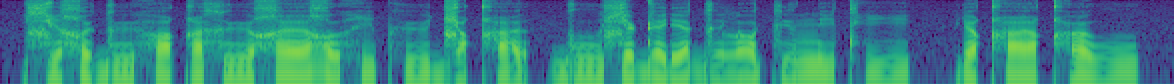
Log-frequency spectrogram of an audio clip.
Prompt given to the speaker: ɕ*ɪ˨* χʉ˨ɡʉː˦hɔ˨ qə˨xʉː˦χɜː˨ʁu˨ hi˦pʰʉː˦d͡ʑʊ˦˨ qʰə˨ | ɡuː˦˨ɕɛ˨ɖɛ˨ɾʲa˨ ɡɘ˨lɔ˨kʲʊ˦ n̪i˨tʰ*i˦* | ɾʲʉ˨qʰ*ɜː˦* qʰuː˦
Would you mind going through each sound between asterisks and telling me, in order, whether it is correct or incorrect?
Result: incorrect, correct, incorrect

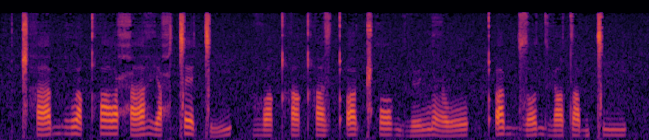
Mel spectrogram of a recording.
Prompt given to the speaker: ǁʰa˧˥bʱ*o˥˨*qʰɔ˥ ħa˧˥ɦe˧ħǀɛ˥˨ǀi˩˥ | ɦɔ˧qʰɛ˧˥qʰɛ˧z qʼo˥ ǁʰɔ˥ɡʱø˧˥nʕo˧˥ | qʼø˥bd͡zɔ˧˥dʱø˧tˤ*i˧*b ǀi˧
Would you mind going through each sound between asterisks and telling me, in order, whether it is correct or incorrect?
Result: correct, correct

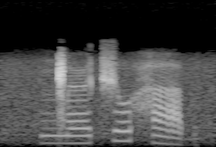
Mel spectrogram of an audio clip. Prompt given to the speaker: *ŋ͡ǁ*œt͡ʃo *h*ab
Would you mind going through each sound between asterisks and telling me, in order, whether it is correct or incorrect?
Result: correct, correct

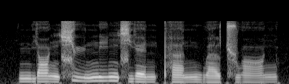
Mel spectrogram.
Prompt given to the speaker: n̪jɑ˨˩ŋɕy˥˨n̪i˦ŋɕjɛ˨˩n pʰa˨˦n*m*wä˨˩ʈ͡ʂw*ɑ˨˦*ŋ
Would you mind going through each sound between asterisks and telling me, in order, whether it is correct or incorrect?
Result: correct, correct

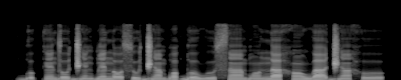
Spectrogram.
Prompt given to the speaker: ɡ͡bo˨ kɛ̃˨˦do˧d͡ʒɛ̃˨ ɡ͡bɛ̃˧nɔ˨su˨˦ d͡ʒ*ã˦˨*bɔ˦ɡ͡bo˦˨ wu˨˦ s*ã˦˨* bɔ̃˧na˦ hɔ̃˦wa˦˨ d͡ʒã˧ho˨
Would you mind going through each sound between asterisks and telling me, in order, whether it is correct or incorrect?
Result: incorrect, incorrect

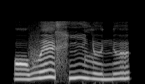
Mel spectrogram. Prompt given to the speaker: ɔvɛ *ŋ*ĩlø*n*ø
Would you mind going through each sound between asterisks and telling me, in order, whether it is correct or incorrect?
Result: incorrect, correct

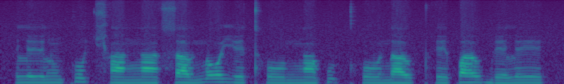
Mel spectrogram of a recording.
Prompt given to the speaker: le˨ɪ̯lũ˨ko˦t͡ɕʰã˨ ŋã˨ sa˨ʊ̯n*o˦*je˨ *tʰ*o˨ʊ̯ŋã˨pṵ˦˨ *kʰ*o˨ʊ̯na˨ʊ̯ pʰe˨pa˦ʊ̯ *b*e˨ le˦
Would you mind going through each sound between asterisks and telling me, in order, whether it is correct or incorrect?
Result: incorrect, correct, correct, correct

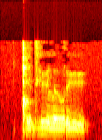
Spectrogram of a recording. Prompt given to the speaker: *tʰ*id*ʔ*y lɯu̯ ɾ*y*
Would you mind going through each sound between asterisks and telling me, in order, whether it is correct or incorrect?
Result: incorrect, incorrect, correct

